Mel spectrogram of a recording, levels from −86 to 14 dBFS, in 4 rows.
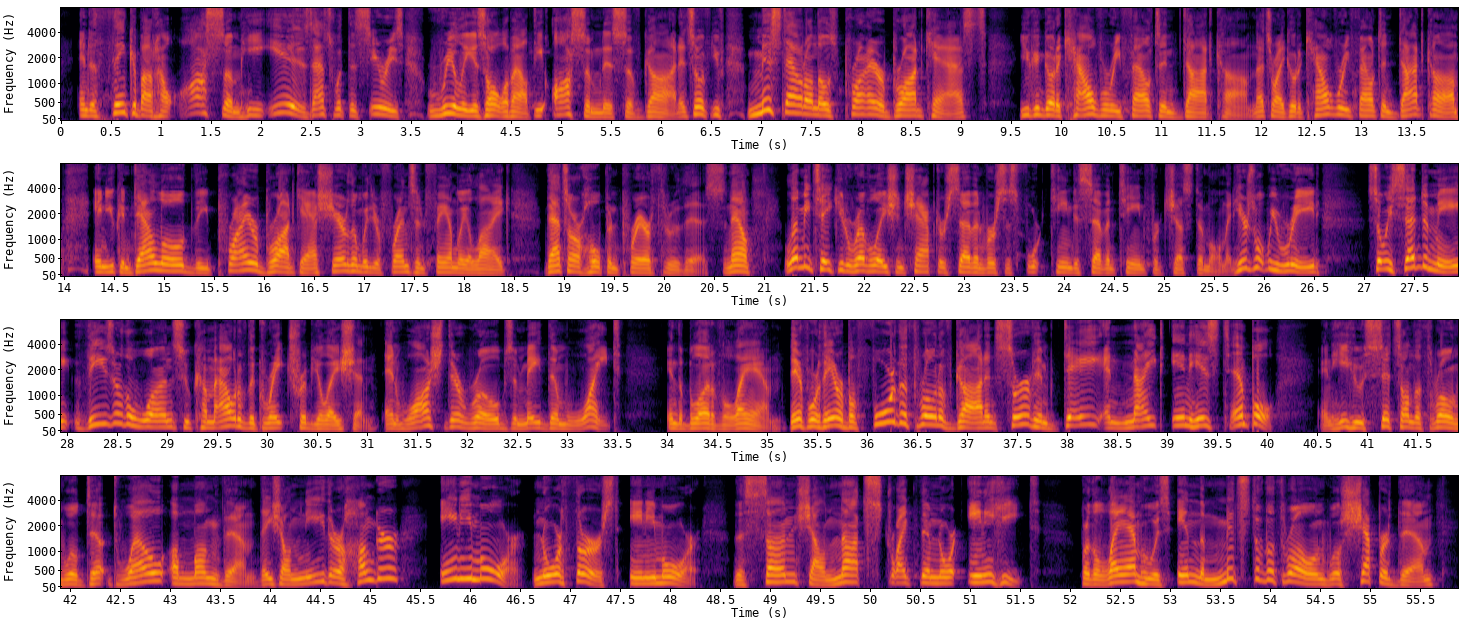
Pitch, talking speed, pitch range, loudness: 145 Hz, 190 wpm, 125-180 Hz, -15 LUFS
